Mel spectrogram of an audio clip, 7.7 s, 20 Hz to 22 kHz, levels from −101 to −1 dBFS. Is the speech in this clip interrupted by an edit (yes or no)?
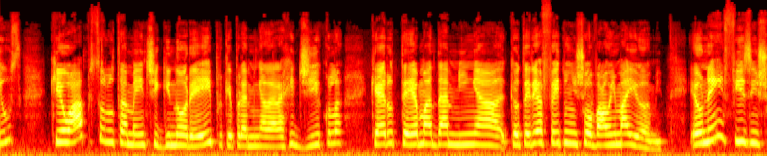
no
